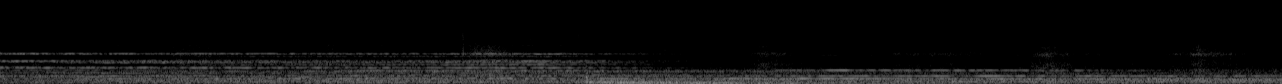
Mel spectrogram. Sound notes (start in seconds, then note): 1.9 eerie music continues; 7.3 Louise breathing hard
